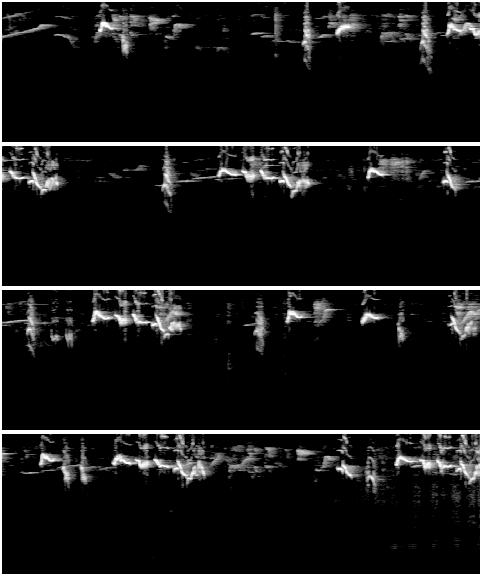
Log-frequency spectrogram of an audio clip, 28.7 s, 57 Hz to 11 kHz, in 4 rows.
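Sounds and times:
Oriental magpie-robin singing whistled notes, slurs and sharp chips: 0:00.0 - 0:28.6.

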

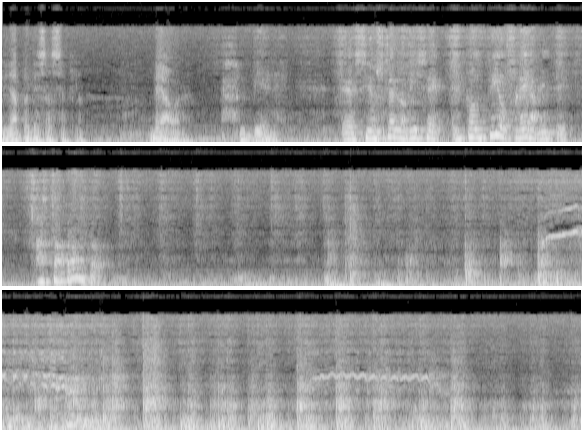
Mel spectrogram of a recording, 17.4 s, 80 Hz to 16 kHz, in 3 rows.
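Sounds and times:
speech: 0:00.1 - 0:00.9, 0:01.5 - 0:07.0
horse hooves galloping away into the mist: 0:01.4 - 0:17.3
peasant's horse whinnying loud and shrill: 0:11.1 - 0:13.3, 0:14.3 - 0:16.4.

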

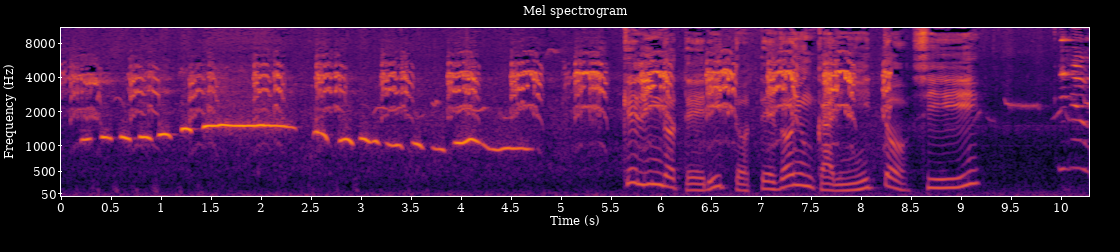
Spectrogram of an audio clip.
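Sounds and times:
whistled tune: 0:00.2 - 0:04.6
speech: 0:05.7 - 0:09.3.

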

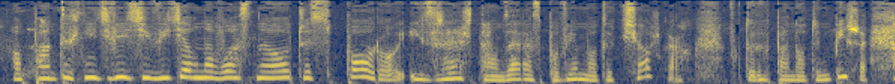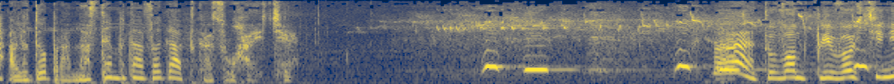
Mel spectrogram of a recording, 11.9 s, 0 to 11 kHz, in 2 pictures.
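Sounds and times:
faint steady hiss: 0:00.0 - 0:11.9
speech: 0:00.1 - 0:08.1, 0:10.7 - 0:11.9
cuckoo calling: 0:08.3 - 0:11.9.

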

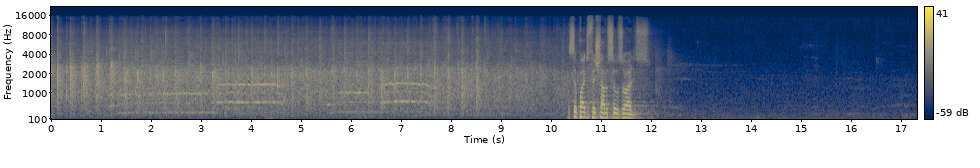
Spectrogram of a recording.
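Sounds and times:
congregation applauding in a church service: 0:00.0 - 0:12.4
speech: 0:10.4 - 0:12.0.

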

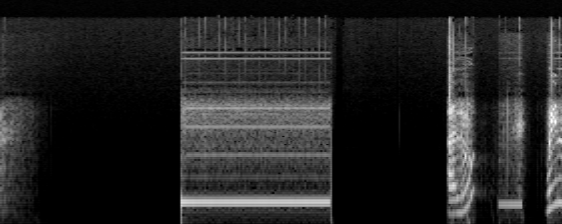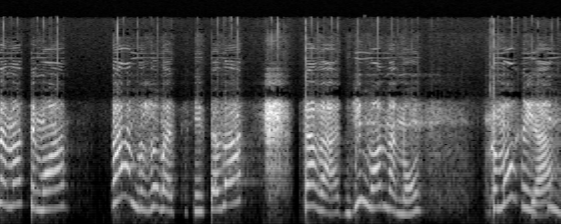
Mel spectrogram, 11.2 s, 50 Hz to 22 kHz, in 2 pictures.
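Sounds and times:
telephone ring tone on a call: 0:01.8 - 0:03.3
speech: 0:04.5 - 0:11.2.

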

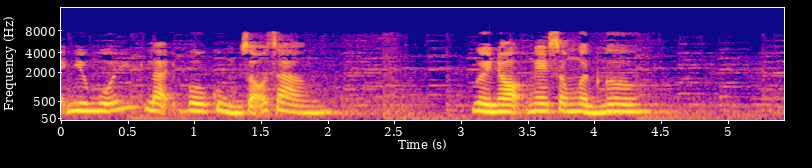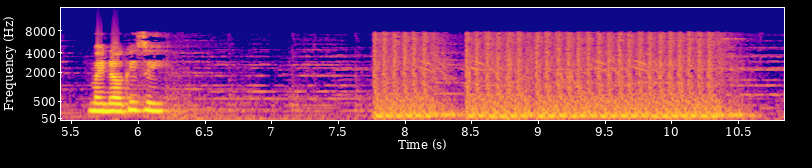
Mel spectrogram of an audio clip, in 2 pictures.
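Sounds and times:
speech: 0:00.0 - 0:02.2, 0:03.1 - 0:04.5, 0:05.6 - 0:06.4
rapid crackling automatic gunfire burst: 0:07.8 - 0:10.7.

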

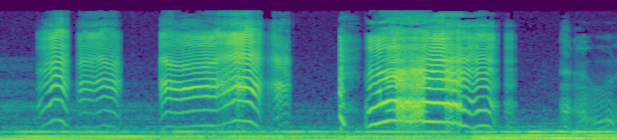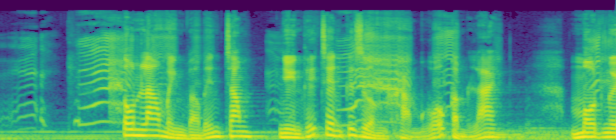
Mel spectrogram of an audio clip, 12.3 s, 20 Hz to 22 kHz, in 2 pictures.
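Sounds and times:
newborn baby crying shrilly: 0:00.4 - 0:02.9, 0:03.7 - 0:07.8, 0:08.8 - 0:10.8
speech: 0:07.4 - 0:11.3, 0:11.9 - 0:12.3.

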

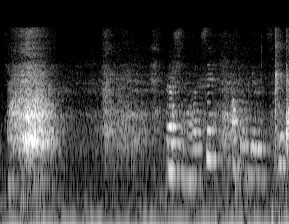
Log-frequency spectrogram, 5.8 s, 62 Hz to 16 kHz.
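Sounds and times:
forceful exhale during a breathing exercise: 0:00.1 - 0:03.3.

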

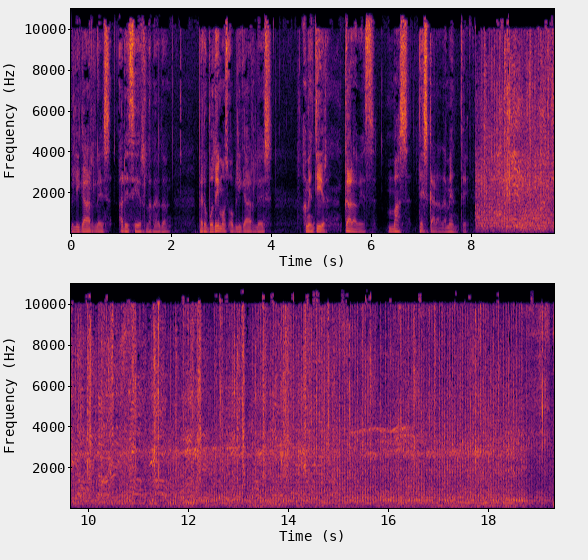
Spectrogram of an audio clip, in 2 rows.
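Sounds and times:
speech: 0:00.0 - 0:08.2
helicopters flying over Barcelona city centre: 0:08.0 - 0:19.3.

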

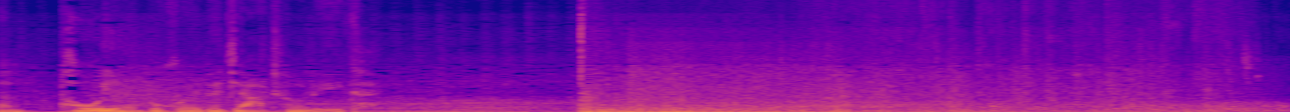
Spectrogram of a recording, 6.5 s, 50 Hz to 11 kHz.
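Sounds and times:
crackling debris: 0:00.0 - 0:06.4
speech: 0:00.1 - 0:02.0
heavy rumbling roar after an explosion: 0:00.2 - 0:05.8
explosion from planted explosives destroying a bar: 0:02.9 - 0:06.4.

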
